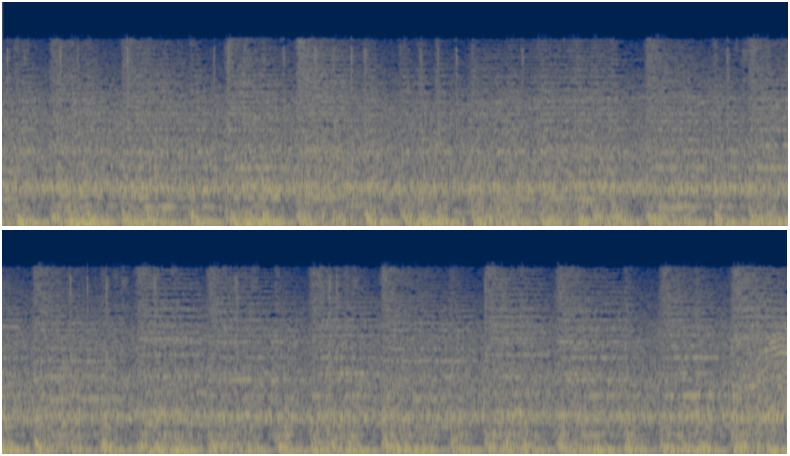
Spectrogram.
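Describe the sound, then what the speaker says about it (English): A home crowd at a football game keeps up a steady roar of cheering and noise throughout, dense and continuous, with scattered louder swells and no clear voice on top. "this home crowd is fired up and ready to make a difference today"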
